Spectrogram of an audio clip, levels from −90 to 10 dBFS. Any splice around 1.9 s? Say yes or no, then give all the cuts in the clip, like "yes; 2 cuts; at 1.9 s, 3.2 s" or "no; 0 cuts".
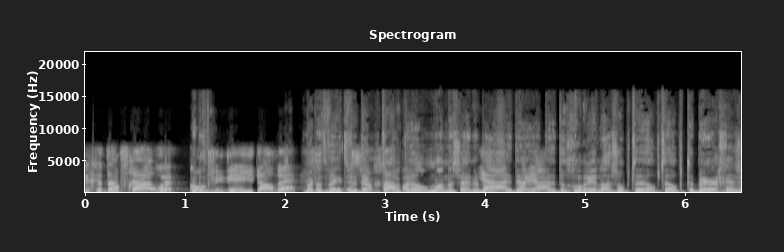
no; 0 cuts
